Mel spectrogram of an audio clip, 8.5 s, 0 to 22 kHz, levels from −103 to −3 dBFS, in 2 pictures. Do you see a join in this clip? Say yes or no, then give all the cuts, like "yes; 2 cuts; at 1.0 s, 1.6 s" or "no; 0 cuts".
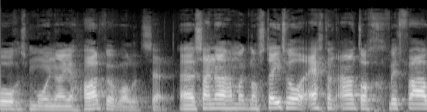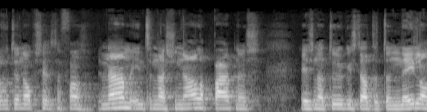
yes; 3 cuts; at 1.7 s, 3.9 s, 5.3 s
